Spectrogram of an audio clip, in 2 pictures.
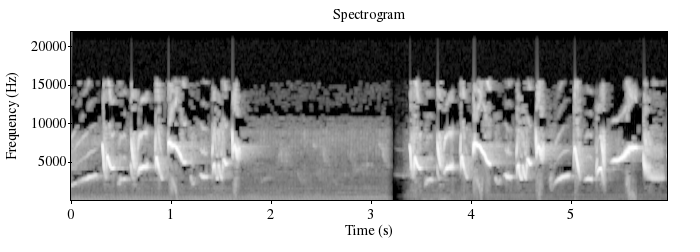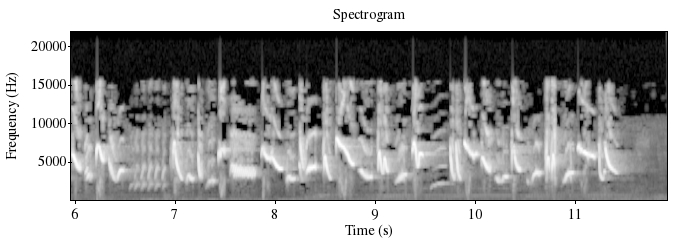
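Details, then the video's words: Singing Edel Sanger canary delivering a long, almost unbroken run of rapid high chirps and sliding whistles, briefly stopping after about three seconds before continuing energetically. "Edel sanger gacor"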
